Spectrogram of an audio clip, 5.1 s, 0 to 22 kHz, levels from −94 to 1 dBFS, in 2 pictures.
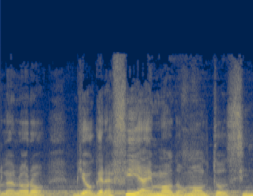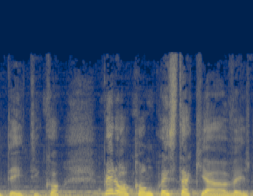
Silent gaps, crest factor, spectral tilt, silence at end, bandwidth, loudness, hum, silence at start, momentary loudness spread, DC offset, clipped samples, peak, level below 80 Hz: none; 14 dB; -6.5 dB/octave; 0 s; 16 kHz; -17 LUFS; none; 0 s; 9 LU; under 0.1%; under 0.1%; -2 dBFS; -42 dBFS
